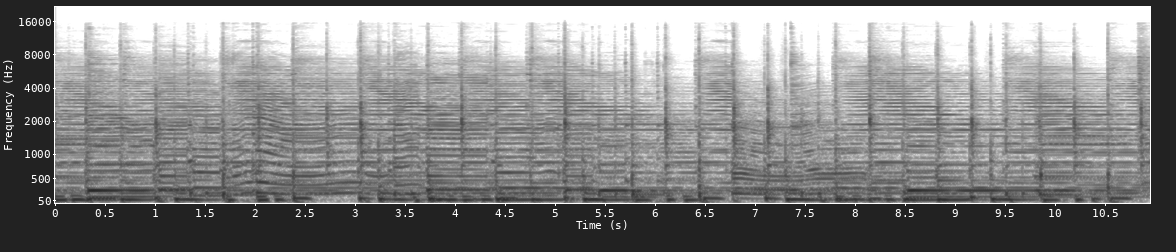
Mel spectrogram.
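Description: Instrumental background music: a plucked string melody whose notes bend and slide in pitch, over a steady low beat.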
